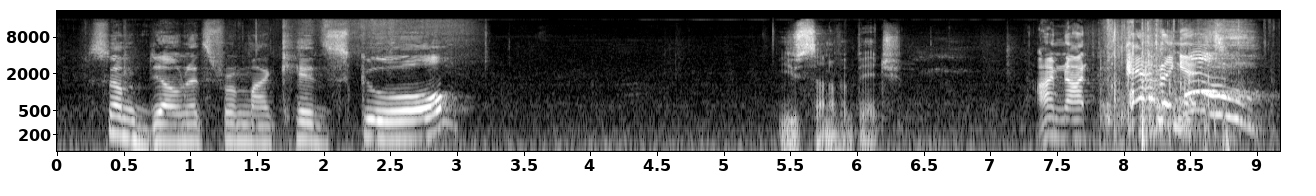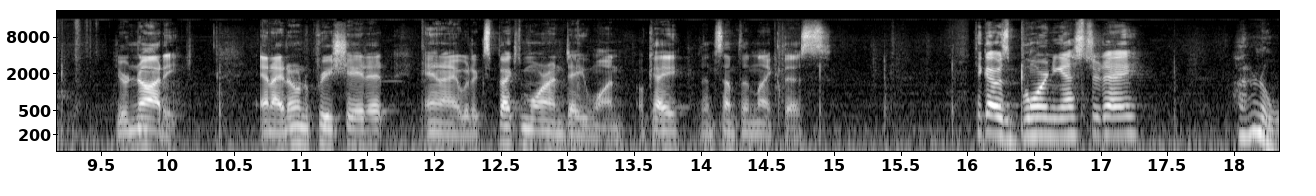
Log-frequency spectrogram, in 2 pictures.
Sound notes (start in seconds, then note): none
